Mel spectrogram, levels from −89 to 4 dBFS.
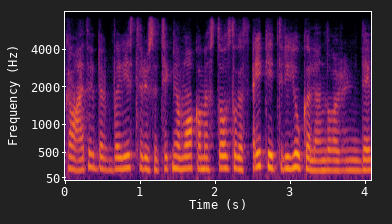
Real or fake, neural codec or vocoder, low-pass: fake; codec, 16 kHz in and 24 kHz out, 0.6 kbps, FocalCodec, streaming, 4096 codes; 7.2 kHz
